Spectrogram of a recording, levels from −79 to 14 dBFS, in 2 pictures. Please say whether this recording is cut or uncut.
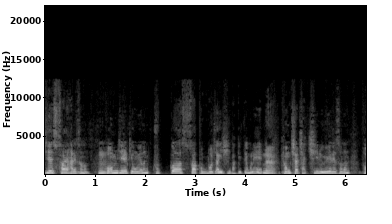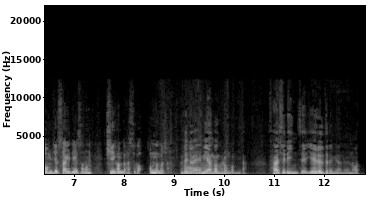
uncut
